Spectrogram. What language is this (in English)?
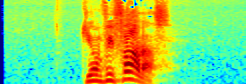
Esperanto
